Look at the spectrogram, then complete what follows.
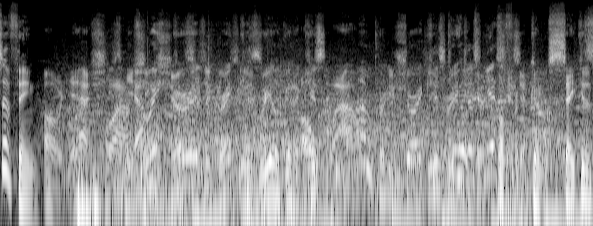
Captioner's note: crowd talks over each other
